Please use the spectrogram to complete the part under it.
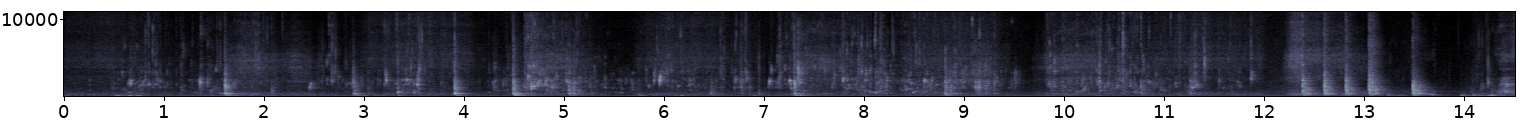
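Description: Home-brewed ruby red ale wort being stirred in a fermenting bucket to mix in hop powder floating on top, giving an irregular sloshing, swirling liquid sound with splashy bursts, close and fairly loud.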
